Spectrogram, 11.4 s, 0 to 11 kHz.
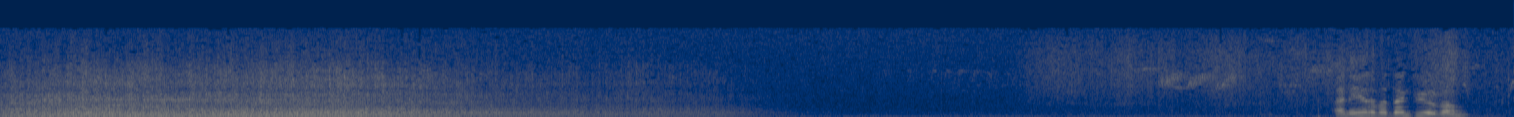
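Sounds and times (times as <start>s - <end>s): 
aircraft propeller engine droning while coming in to land: 0.0s - 6.0s
speech: 10.0s - 11.1s.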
